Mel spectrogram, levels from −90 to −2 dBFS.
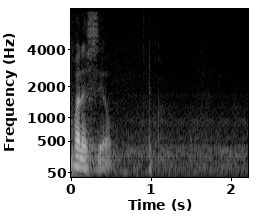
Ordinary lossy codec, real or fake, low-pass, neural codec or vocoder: none; fake; none; codec, 16 kHz, 2 kbps, FunCodec, trained on Chinese and English, 25 frames a second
